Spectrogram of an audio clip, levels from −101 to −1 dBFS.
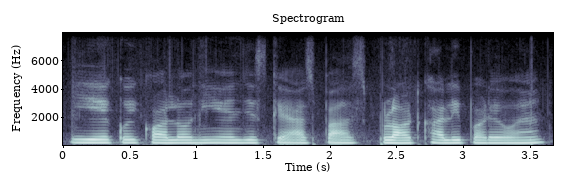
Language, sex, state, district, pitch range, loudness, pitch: Hindi, female, Madhya Pradesh, Bhopal, 185-200 Hz, -17 LUFS, 195 Hz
